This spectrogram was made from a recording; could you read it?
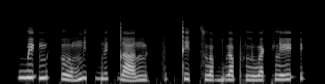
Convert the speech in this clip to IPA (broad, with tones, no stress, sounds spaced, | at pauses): w e˥˩ ʔ m e˥˩ k̚ ʔ ɤː˨˩ m i˥˩ t̚ b e˦˥ k̚ d aː˩˦ n ɯ˨˩ k̚ f ɯ˦˥ k̚ t i˦˥ t̚ s u˧ a̯ b ɯ˧ a̯ pʰ l u˧ a̯ k l e˦˥ ʔ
